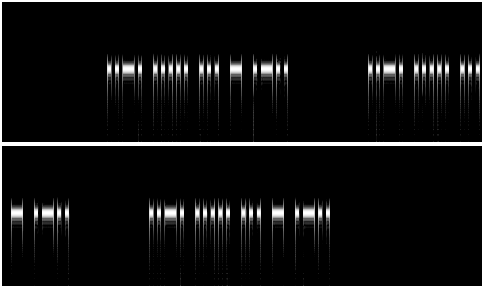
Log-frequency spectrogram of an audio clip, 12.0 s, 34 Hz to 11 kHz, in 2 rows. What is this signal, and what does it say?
Morse code, heard as a keyed tone, about 25 wpm, 700 Hz. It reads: F5STL F5STL F5STL
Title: DXCC-100 Call Signs - 5 Characters - Repeated 3x - 25wpm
